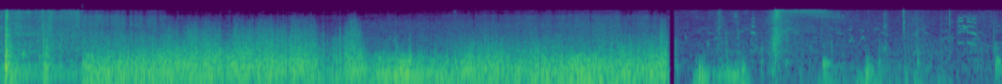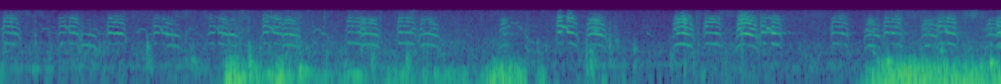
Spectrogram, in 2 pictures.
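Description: A loud, steady rush of wind and water from a motorboat under way for about ten seconds. It then cuts to a quieter stretch where birds call over and over with short, arching cries, broken by a few low rumbles.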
